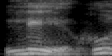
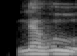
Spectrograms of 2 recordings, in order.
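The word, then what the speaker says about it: لَهُ: Mesela li, hu zamirine getirirsek lihu olmaz. Lehu olur.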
